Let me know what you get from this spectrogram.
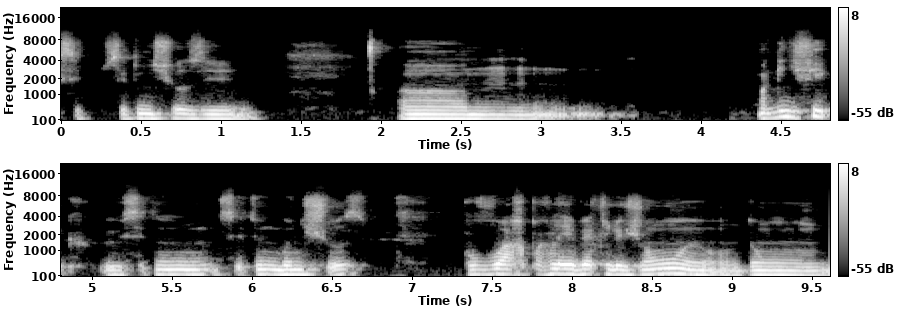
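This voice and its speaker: In a video diary recorded at home by his computer, a native Portuguese-speaking man tries French as a learner with a Portuguese accent, halting, searching for words and restarting often. His voice is medium-pitched, mellow and husky, with vocal fry.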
